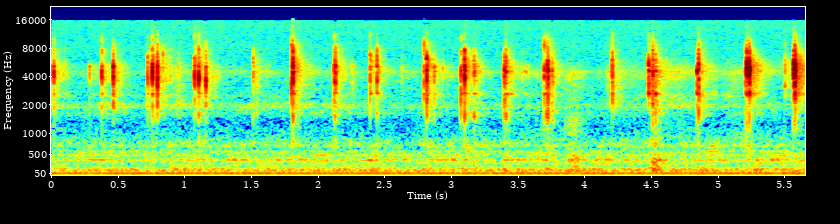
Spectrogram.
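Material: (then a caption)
Wax. Long nails tap and scratch the rim and sides of the same wax pillar candle, hollowed at the top where it has burned. About eighteen short, bright clicks come at an irregular pace, each dying away almost at once over a quiet background.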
